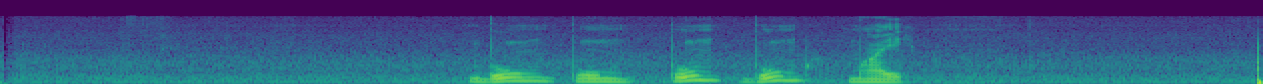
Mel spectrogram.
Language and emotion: Russian, neutral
